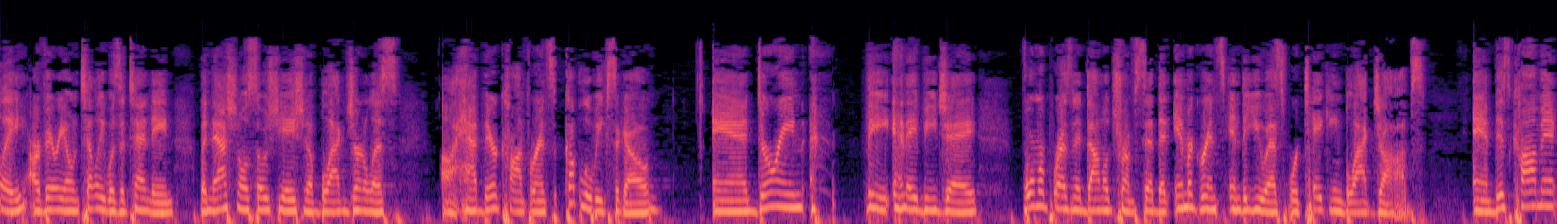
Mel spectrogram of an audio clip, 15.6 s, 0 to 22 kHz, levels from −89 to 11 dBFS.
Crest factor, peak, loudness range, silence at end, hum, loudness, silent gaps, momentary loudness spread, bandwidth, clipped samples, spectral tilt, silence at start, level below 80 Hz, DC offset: 10 dB; -4 dBFS; 1 LU; 0 s; none; -16 LUFS; none; 6 LU; 12.5 kHz; under 0.1%; -5 dB/octave; 0 s; -28 dBFS; under 0.1%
